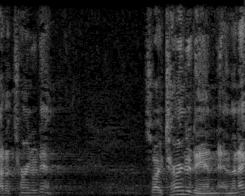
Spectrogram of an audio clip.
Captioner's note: laughter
